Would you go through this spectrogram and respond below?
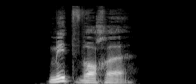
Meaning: nominative/accusative/genitive plural of Mittwoch
- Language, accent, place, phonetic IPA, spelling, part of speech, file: German, Germany, Berlin, [ˈmɪtˌvɔxə], Mittwoche, noun, De-Mittwoche.ogg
